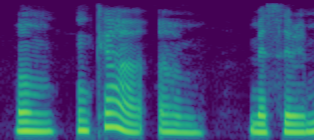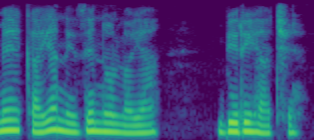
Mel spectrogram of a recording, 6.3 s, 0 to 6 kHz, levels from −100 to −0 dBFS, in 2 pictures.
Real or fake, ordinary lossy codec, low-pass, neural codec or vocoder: real; none; 5.4 kHz; none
